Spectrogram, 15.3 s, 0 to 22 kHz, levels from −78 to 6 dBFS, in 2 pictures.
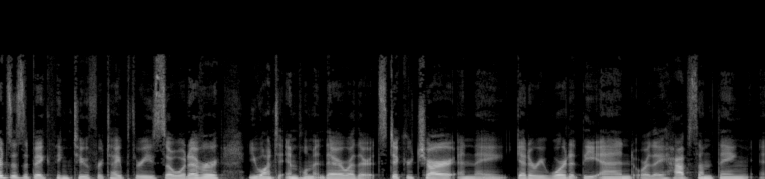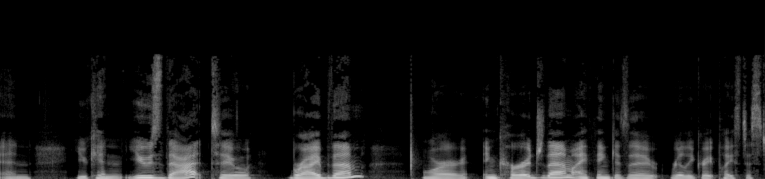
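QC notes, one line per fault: No faults found.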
